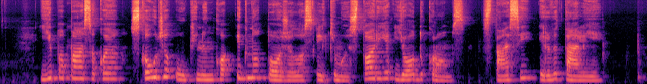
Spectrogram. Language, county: Lithuanian, Klaipėda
